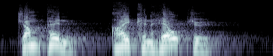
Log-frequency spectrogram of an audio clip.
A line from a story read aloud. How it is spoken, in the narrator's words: A man in a rowing boat came by and shouted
